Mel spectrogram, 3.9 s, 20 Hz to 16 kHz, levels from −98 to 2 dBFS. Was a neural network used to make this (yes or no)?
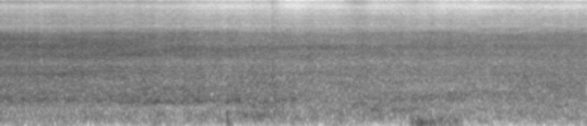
yes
